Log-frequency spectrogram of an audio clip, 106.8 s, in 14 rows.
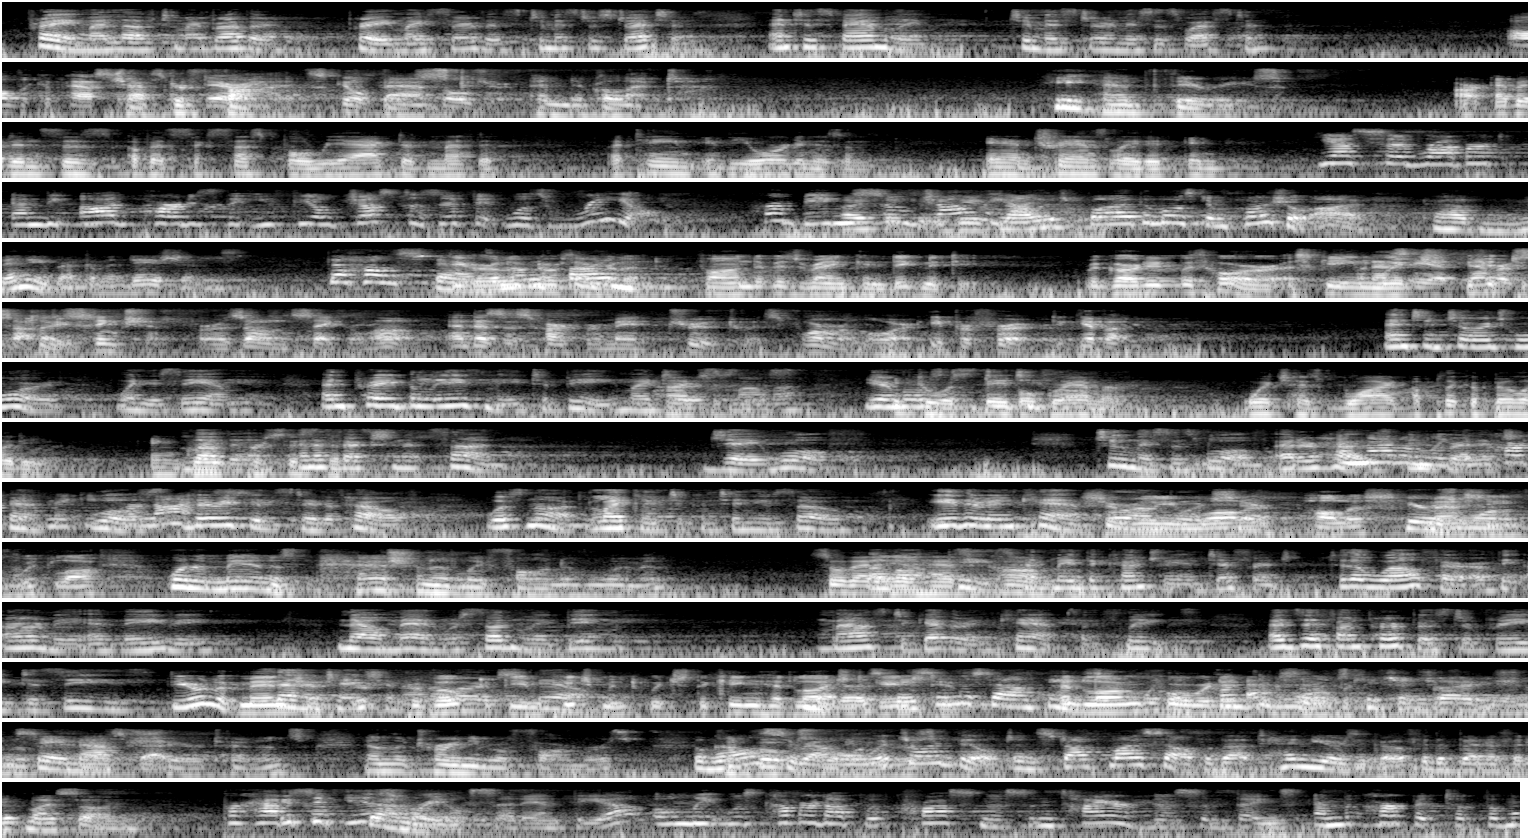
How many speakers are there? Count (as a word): seven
